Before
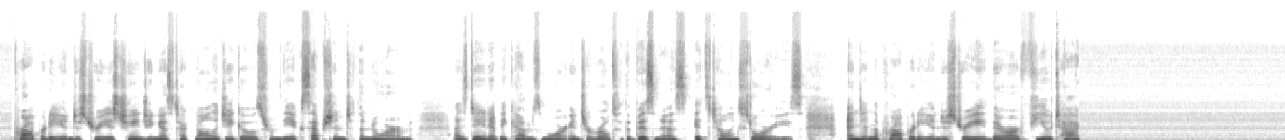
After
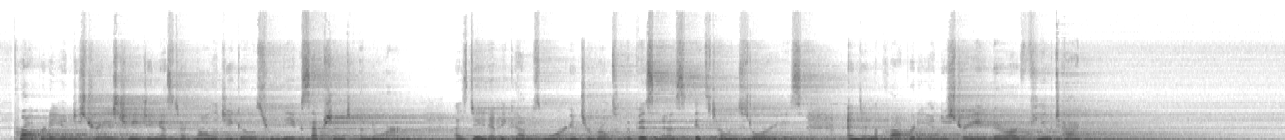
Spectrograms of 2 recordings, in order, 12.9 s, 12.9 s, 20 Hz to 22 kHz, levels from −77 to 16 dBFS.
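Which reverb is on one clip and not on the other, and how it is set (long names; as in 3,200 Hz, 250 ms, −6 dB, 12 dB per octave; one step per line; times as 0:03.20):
comb and all-pass reverb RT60 4.1 s, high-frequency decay 0.8×, pre-delay 15 ms, DRR 4 dB
level +3 dB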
